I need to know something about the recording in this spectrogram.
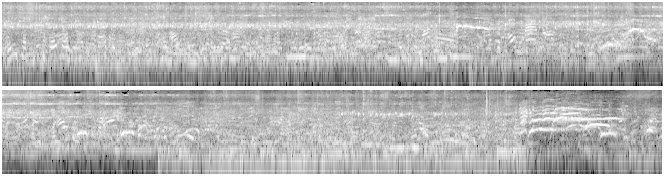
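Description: A crowd of people chatters and calls out outdoors.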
